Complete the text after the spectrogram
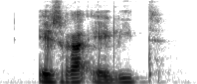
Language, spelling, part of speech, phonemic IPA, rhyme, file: Dutch, Israëliet, noun, /ˌɪs.raː.eːˈlit/, -it, Nl-Israëliet.ogg
- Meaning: 1. an Israelite, a member of ancient Israel 2. an Israeli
